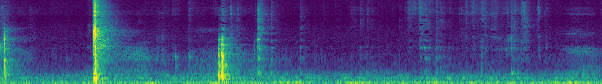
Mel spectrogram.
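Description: Containers handled on a table: a sharp click about a second in, a smaller click a little after two seconds, then a few faint taps.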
